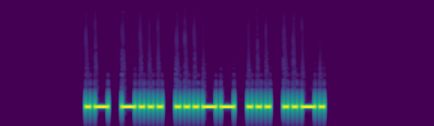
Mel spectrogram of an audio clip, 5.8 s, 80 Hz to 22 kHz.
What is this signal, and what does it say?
Morse code, heard as a keyed tone, about 22 wpm, 700 Hz. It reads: AB3SF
